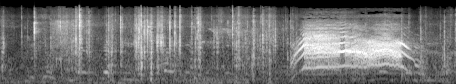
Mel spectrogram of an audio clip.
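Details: Rescued cat giving one loud, sustained, slightly wavering meow lasting about a second, after a stretch of soft human voices and background noise.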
